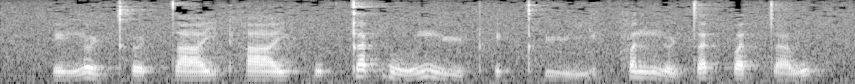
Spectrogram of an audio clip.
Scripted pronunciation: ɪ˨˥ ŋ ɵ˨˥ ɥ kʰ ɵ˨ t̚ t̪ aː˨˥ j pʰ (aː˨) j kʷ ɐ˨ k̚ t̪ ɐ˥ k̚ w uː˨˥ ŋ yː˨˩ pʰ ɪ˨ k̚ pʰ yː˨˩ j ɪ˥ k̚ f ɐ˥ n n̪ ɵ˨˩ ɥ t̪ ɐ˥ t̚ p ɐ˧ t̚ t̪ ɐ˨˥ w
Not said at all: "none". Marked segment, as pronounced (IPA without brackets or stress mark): aː˨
